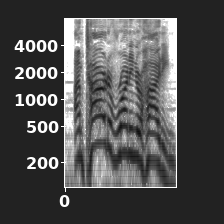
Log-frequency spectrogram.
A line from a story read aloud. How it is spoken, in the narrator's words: Duncan said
